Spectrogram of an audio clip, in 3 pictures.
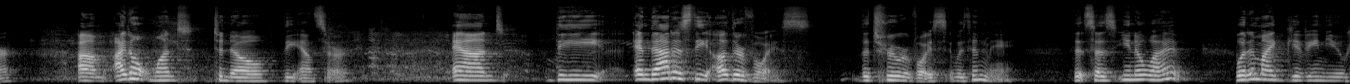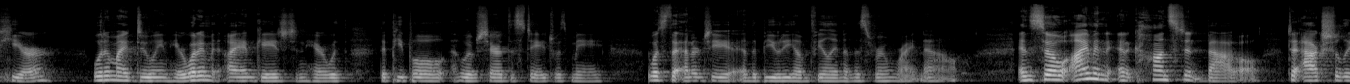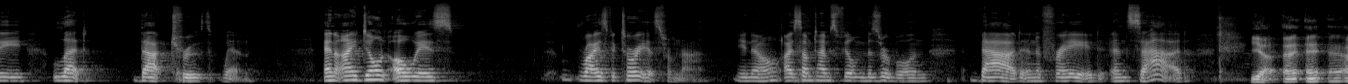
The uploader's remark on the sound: Record the show in front of a live audience at Revolution Hall in Portland, OR.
